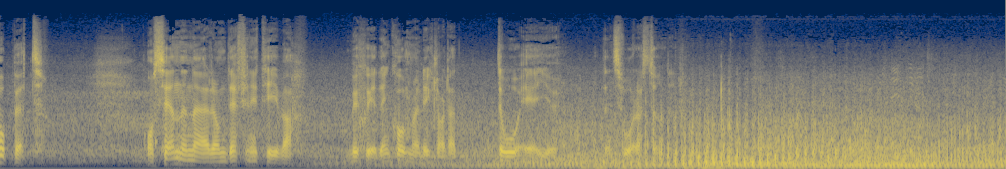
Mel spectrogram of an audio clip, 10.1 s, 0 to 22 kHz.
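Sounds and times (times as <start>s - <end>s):
speech: 0.0s - 0.6s, 1.5s - 6.9s
helicopter engine roar: 3.1s - 10.0s
helicopter rotor thumping: 4.3s - 10.0s.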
